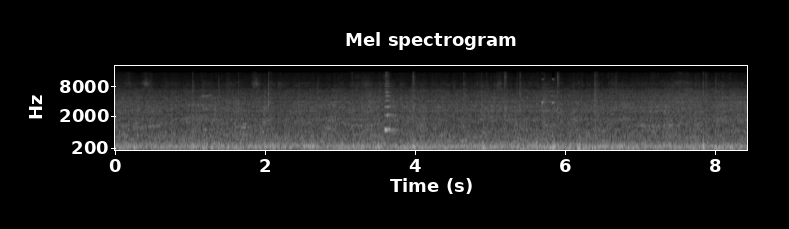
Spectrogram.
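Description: Railroad passenger car rolling along the track: a steady low rumble with faint ticking from the wheels.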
